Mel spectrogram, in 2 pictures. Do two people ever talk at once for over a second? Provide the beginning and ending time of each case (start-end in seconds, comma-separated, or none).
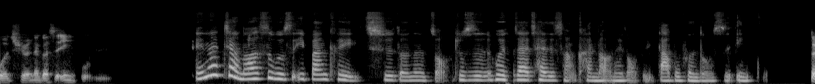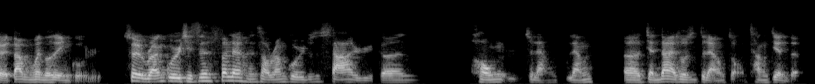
none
